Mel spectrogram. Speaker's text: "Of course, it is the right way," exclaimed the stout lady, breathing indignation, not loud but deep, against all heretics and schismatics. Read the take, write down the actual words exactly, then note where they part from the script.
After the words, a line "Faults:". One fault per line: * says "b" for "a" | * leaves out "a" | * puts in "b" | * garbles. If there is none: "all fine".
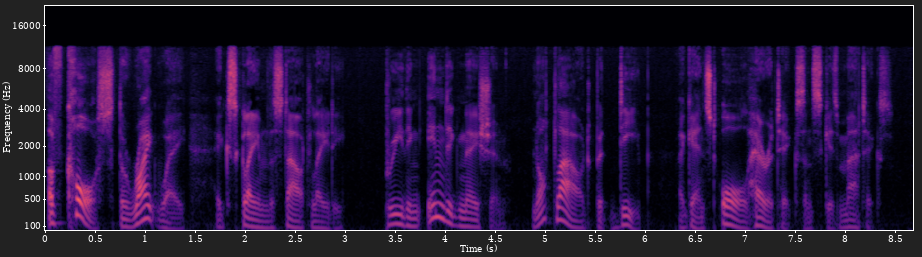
"Of course, the right way," exclaimed the stout lady, breathing indignation, not loud but deep, against all heretics and schismatics.
Faults:
* leaves out "it is"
